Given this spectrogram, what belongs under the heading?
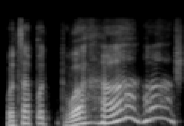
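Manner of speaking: mock confusion, pitch climbing sharply; rising, incredulous huhs; baffled. Acting out a baffled viewer.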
